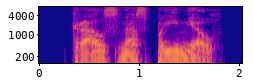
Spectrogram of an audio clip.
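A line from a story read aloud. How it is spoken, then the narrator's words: Angry grumble. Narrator (Russian): сердито буркнул Клейнерт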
